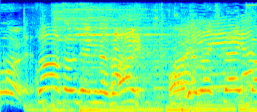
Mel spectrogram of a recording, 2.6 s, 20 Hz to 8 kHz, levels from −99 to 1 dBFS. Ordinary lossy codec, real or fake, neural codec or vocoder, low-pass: none; real; none; 7.2 kHz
